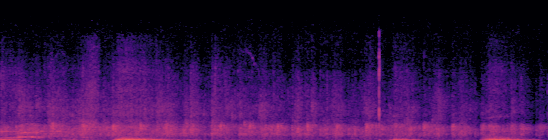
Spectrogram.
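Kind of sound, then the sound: crowd, audience applause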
